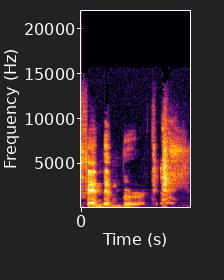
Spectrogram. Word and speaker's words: van den Berg: You are Vandenberg? Oh no, Vandenberg. Dutch name. Dutch name. And we pronounce it Dutch. van den Berg.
